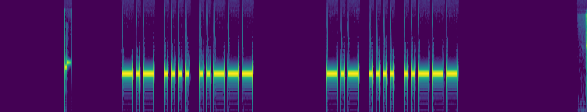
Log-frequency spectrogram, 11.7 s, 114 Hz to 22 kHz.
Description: Morse code, heard as a keyed tone, about 17 wpm, 700 Hz. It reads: KH2 KH2
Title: USA Call Sign Prefixes - Repeated 2x - 17wpm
